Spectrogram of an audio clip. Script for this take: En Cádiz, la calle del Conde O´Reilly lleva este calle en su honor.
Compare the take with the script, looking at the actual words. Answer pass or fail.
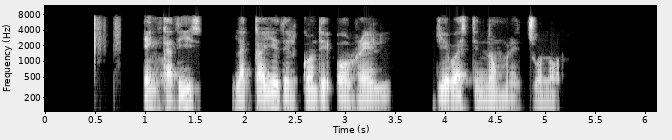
fail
